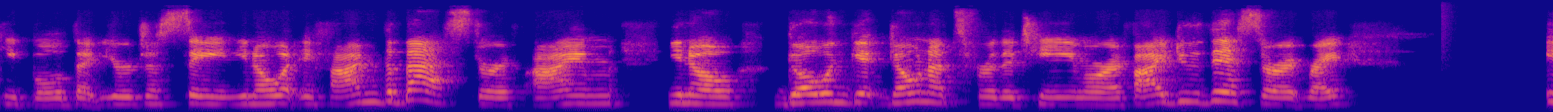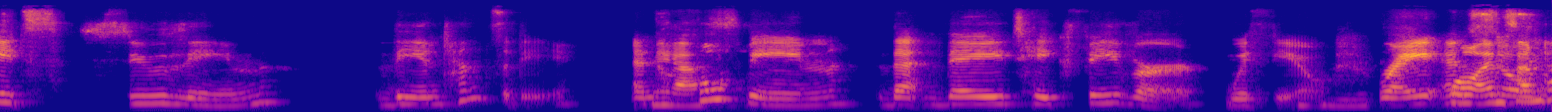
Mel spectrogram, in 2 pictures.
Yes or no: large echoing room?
no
